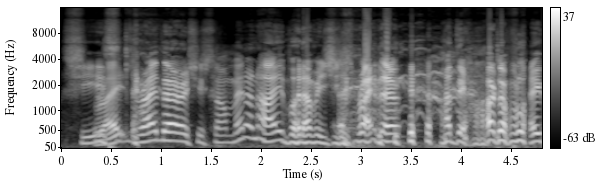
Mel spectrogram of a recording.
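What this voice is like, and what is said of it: Venezuelan Spanish accent. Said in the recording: “I'm from Venezuela. Oh, you know, with this accent, right?”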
